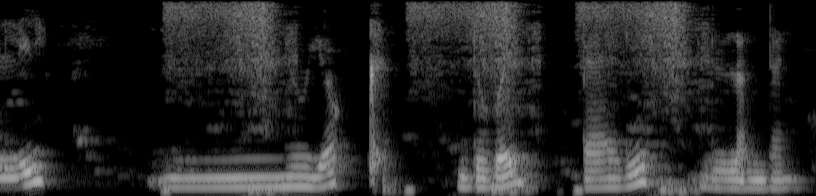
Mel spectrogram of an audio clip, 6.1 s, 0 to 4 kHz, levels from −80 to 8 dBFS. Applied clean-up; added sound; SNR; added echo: classical method log-MMSE.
